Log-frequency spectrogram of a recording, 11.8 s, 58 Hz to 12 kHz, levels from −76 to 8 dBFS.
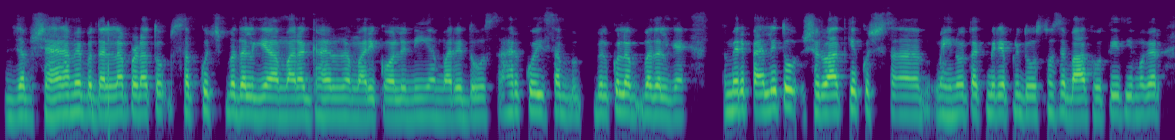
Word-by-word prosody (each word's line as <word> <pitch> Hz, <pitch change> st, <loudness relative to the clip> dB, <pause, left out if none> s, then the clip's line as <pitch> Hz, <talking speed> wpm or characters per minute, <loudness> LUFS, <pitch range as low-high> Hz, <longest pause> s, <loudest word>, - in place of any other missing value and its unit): जब 150 Hz, 0 st, 0 dB
शहर 150 Hz, +1 st, +3 dB
हमें 165 Hz, +1 st, +3 dB
बदलना 150 Hz, +1 st, +2 dB
पड़ा 160 Hz, 0 st, +2 dB
तो 165 Hz, +1 st, -5 dB
सब 165 Hz, -1 st, -4 dB
कुछ 175 Hz, -1 st, -4 dB
बदल 155 Hz, -1 st, +3 dB
गया 150 Hz, 0 st, +3 dB
हमारा 145 Hz, +1 st, +2 dB
घर, 145 Hz, 0 st, -1 dB
हमारी 140 Hz, 0 st, 0 dB
कॉलोनी, 140 Hz, +1 st, -1 dB
हमारे 140 Hz, 0 st, -1 dB
दोस्त 145 Hz, 0 st, -5 dB
हर 165 Hz, +1 st, -3 dB
कोई 170 Hz, 0 st, 0 dB
सब 165 Hz, -2 st, -5 dB, 0.2 s
बिल्कुल 160 Hz, +2 st, 0 dB
अब 160 Hz, -, -1 dB
बदल 150 Hz, -1 st, +2 dB
गए। 140 Hz, -, -1 dB, 0.4 s
तो 170 Hz, -, -7 dB
मेरे 185 Hz, +1 st, +4 dB
पहले 170 Hz, +2 st, +4 dB
तो 195 Hz, -2 st, +5 dB
शुरुआत 165 Hz, 0 st, +4 dB
के 190 Hz, -, +3 dB
कुछ 175 Hz, -1 st, -4 dB
अ, 155 Hz, -1 st, 0 dB, 0.2 s
महीनों 155 Hz, +1 st, -1 dB
तक 165 Hz, -, 0 dB
मेरे 160 Hz, 0 st, +1 dB
अपने 160 Hz, +1 st, -3 dB
दोस्तों 155 Hz, +2 st, -3 dB
से 170 Hz, +1 st, -2 dB
बात 145 Hz, 0 st, +3 dB
होती 145 Hz, +3 st, -3 dB
थी 155 Hz, 0 st, -5 dB
मगर 160 Hz, +1 st, 0 dB
155 Hz, 210 wpm, -17 LUFS, 145-165 Hz, 0.4 s, तो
